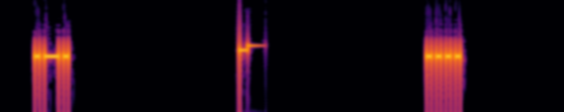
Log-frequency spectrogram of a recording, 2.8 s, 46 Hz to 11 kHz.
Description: Morse code, heard as a keyed tone, about 50 wpm, 700 Hz. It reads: R H
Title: Single Letters 50wpm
